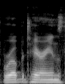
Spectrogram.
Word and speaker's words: Robotarians: Is Robotarians the correct pronunciation?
